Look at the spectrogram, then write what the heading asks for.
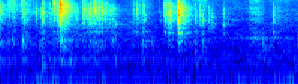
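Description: Dice clatter as a large handful is rolled in a dice game: a couple of short, sharp rattling bursts over a low, steady background.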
